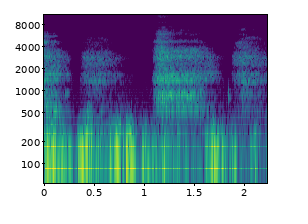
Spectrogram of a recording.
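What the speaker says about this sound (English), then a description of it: "I'm breathing pretty hard" Heavy, rapid breathing of a hunter winded from hiking during a Wyoming elk hunt, with loud, close gasping inhales and exhales repeating steadily and no talking.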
